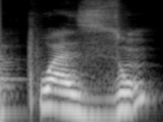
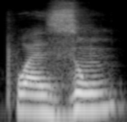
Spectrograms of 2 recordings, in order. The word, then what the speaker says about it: poison: bon donc tu as poison et poisson En fait, quand tu as un S intervocalique, donc un S qui est entre deux voyelles, on le prononce comme un Z. Donc ici, tu as poison, rose, ruse.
